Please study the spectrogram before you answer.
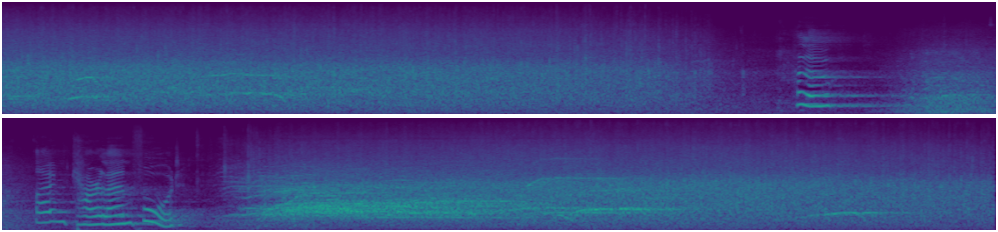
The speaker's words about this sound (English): Now, applause for another early companion.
